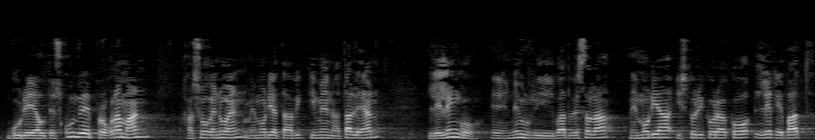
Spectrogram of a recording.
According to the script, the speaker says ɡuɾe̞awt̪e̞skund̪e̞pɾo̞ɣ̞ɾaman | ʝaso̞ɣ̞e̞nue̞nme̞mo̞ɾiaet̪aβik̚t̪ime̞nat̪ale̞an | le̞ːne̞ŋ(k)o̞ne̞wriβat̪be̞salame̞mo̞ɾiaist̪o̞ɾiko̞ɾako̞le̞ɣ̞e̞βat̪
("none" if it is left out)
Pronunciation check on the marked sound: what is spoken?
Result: ɡ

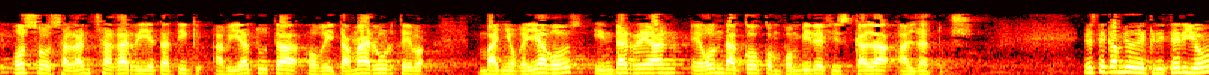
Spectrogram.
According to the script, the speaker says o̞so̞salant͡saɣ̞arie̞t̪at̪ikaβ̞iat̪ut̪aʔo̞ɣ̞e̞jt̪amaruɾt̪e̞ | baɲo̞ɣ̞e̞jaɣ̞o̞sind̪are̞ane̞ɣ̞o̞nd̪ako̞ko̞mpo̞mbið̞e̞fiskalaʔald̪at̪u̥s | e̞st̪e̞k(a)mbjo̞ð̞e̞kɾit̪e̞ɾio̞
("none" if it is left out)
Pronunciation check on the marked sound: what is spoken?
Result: a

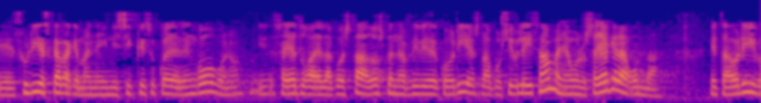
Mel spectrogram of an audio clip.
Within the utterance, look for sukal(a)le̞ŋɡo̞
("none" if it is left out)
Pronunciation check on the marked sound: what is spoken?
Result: e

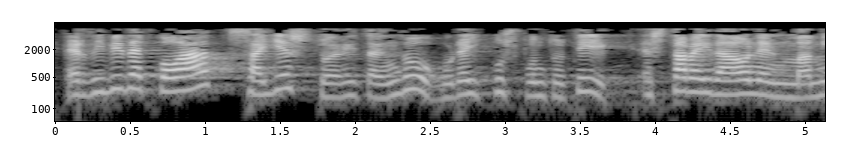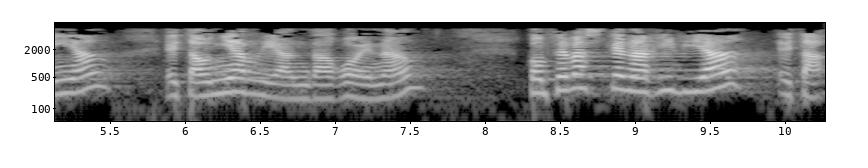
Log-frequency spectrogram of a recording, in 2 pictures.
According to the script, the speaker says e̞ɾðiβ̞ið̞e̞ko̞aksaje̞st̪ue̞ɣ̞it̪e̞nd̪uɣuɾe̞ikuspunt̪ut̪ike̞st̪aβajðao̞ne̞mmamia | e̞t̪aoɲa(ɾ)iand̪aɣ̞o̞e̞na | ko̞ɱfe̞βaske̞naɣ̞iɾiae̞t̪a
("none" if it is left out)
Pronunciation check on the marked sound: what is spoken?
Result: r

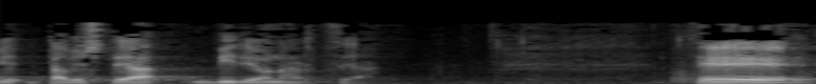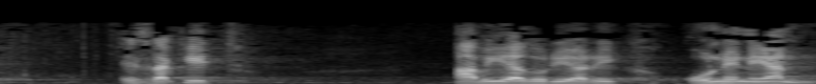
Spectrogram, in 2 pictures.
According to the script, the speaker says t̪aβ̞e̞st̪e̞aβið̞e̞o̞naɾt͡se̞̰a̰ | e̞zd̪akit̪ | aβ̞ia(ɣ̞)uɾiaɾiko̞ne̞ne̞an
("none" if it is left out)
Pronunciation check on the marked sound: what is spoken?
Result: ð̞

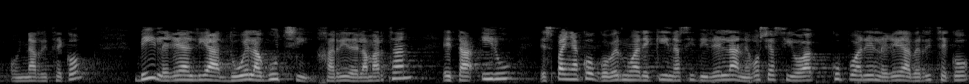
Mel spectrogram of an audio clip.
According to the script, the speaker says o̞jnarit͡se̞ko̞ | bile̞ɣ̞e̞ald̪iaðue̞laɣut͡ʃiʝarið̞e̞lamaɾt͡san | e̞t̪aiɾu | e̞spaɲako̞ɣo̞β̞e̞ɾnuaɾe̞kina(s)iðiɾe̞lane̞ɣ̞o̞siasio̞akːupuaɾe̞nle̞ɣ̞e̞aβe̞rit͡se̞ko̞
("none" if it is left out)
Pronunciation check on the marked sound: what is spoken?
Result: s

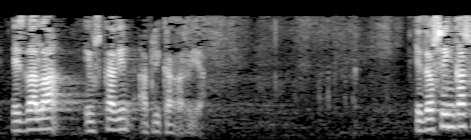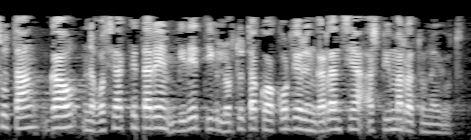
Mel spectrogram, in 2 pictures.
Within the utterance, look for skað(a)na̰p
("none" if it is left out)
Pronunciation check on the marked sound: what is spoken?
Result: i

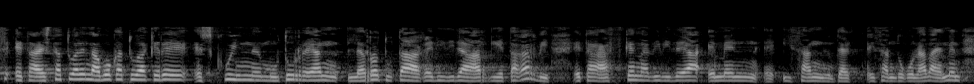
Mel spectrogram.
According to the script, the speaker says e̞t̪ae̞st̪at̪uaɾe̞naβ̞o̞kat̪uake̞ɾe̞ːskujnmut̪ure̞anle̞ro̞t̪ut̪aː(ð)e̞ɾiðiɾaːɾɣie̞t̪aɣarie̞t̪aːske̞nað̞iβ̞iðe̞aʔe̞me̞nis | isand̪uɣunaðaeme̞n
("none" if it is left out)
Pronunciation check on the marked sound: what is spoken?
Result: ɣ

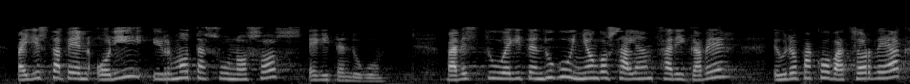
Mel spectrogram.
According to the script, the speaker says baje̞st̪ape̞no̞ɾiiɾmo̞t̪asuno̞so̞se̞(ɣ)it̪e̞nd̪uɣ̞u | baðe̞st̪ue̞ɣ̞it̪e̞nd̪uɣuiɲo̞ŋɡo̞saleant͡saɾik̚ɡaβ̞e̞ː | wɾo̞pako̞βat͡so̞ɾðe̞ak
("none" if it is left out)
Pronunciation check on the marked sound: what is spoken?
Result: ɣ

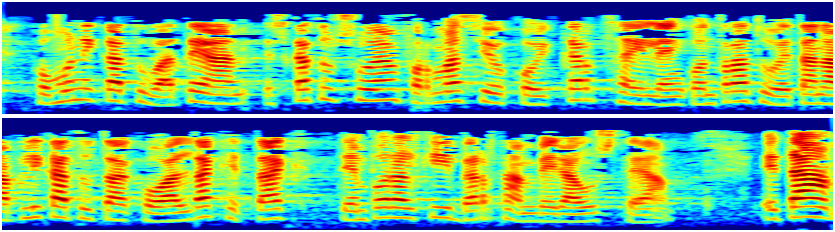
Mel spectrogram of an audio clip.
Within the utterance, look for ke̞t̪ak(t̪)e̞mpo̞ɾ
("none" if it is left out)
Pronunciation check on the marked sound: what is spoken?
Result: t̪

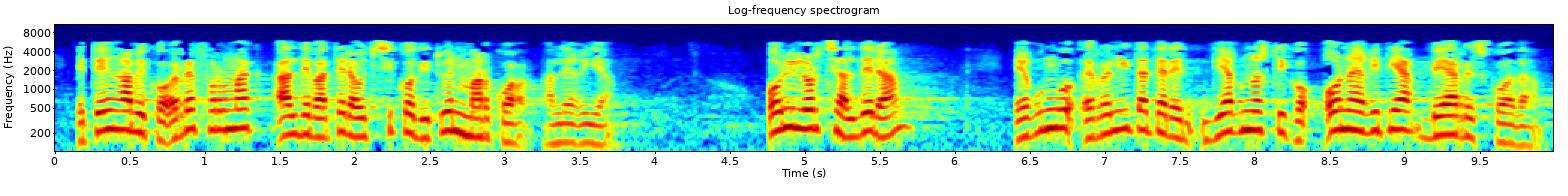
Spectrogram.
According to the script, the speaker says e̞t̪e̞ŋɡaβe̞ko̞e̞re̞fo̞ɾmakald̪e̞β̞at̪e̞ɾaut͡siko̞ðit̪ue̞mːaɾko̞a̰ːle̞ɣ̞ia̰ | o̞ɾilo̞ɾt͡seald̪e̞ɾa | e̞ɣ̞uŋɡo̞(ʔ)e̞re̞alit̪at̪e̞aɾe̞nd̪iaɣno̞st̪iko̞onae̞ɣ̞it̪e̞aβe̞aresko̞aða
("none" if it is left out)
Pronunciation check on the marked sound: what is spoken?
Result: ʔ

